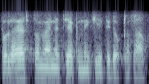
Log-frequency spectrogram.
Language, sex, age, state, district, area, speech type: Hindi, male, 18-30, Rajasthan, Jodhpur, urban, conversation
